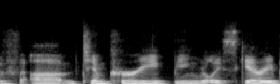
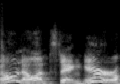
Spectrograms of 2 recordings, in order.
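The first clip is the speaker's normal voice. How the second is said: squeaky, very high little chicken voice; 11 semitones higher than usual. Retelling the chicken refusing to leave: imitating the chicken. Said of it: "the chicken's like".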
